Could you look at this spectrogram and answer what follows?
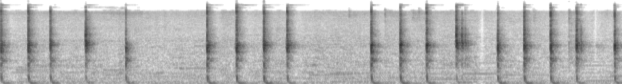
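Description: Hammer striking gold wire on a small steel anvil block: sharp metallic taps, about three to four a second, in runs of several blows with short pauses between.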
